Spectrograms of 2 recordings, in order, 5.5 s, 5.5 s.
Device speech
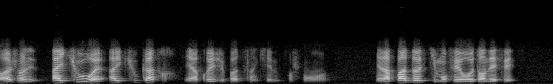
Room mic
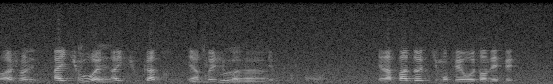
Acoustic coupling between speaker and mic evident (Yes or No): Yes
